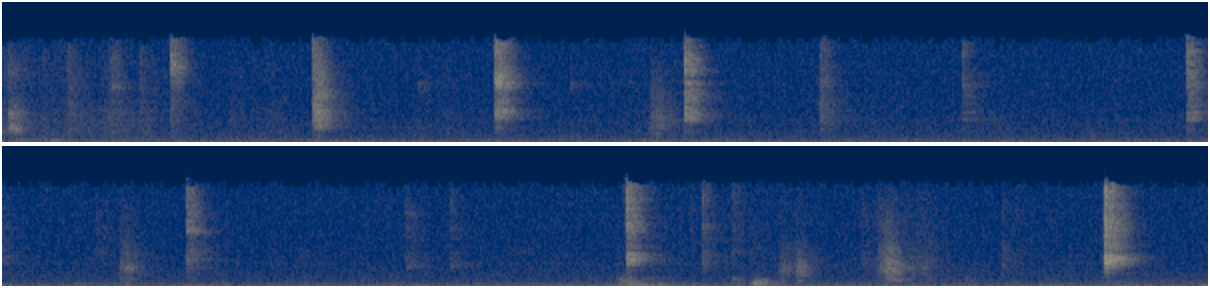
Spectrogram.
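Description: The metal tip of a craft knife scratches lines into the surface of a solid white embossed bar of soap held flat. A series of short, quiet, bright scraping strokes is heard, spaced irregularly over a faint low steady hum.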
